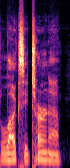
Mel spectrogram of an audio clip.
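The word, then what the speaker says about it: Lux Æterna: That song is called Lux Eterna. I think that's how you're technically supposed to pronounce it. He says Lux Eterna.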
